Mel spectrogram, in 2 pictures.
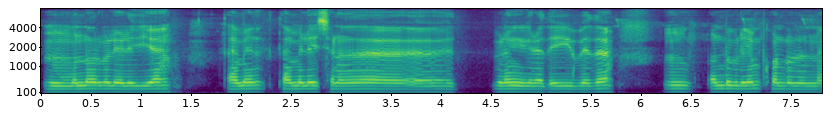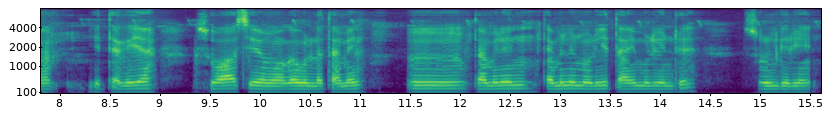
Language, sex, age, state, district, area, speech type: Tamil, male, 18-30, Tamil Nadu, Dharmapuri, rural, spontaneous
